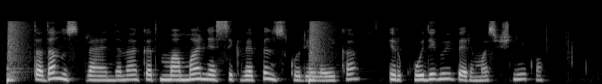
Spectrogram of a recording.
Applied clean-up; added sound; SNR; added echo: none; Snare drum; 11 dB; none.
